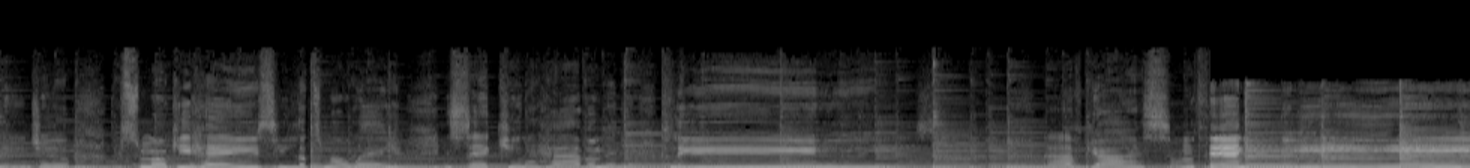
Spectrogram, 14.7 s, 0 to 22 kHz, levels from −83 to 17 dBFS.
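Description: At 12.08 s a 20 ms gap precedes duller sound with nothing above 11.4 kHz, a level shift of about 5 dB and a faint new noise floor, likely an input switched to a poorer device rather than a mere filter change.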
